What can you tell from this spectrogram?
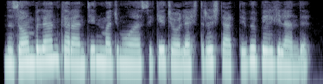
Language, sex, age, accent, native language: Uzbek, female, 18-24, Toshkent shahri, Uzbek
